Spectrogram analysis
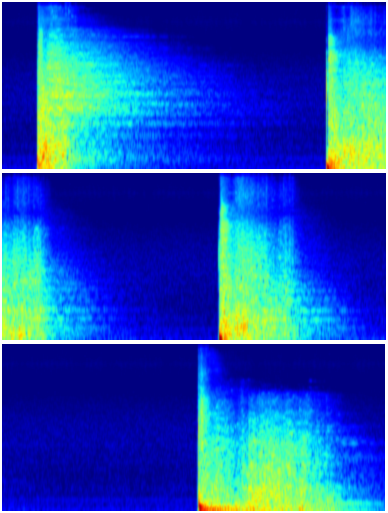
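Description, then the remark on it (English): Four separate brittle glass and percussion stinger hits, each a loud sharp strike that rings out and fades over a couple of seconds, with silence between them; the final hit is denser and sustains longer. “Stingers number three, brittle glass and percussion effects.”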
